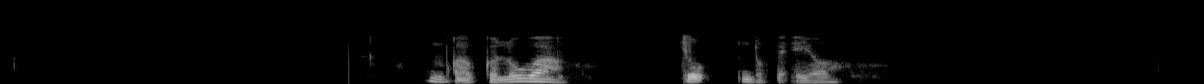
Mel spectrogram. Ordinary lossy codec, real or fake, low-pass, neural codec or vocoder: AAC, 16 kbps; real; 7.2 kHz; none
